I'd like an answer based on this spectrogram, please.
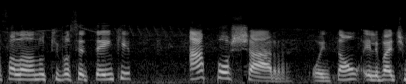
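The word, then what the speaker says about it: apoyar: A gente fala esse apochar porque essa palavra se escreve com Y no meio, né? Então, apochar, você vê que esse Y tem esse som chiado, tem esse som de J, outro tipo de fonema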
